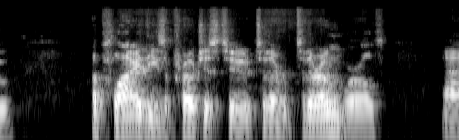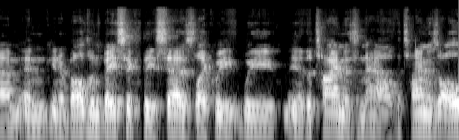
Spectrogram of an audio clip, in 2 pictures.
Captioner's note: erm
